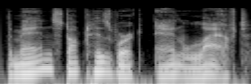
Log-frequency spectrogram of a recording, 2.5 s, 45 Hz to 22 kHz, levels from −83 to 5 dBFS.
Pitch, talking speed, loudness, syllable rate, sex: 95 Hz, 165 wpm, -16 LUFS, 4.0 syllables/s, male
